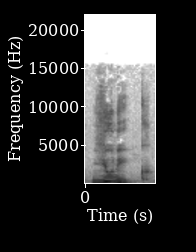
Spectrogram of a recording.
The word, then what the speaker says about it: unique: तर जेव्हा तुम्ही हा शब्द उच्चारता तर तेव्हा यू तुम्ही कसं म्हणता? यू त्याच्यामध्ये य येतो म्हणजे वाय येतो, त्या उच्चारामध्ये वाय येतो आणि वाय हा एक कॉन्सोनंट आहे.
